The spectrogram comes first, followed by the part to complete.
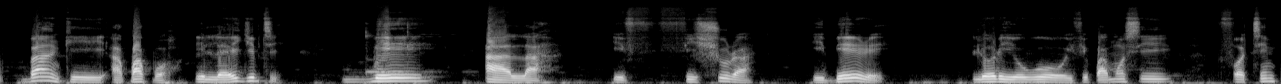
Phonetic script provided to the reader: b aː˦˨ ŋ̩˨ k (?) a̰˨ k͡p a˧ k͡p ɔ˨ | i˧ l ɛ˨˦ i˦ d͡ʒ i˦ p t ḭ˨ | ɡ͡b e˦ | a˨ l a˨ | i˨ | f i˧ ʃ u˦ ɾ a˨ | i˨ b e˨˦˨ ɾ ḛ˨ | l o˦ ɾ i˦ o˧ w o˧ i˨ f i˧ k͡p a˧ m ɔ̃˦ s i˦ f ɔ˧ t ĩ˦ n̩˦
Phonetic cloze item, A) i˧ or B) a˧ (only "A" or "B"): A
